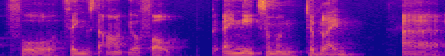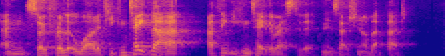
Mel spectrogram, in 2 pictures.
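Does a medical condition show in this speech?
No.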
